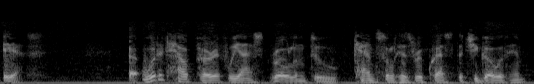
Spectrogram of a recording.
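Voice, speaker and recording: Deep very husky guy, nervous and deferential, careful, old radio play. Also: lively intonation, normal speed. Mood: defensive, worried. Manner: hesitant, careful. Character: uneasy, deferential man reporting to a female superior. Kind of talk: radio drama acting. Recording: muffled old radio broadcast.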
